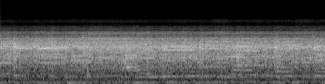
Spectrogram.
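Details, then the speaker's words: Philco T66 pocket AM transistor radio, after finding the missing slug in a converter coil core and refitting the original Philco transistor: the antenna trimmer now peaks and an oldies station plays clear and steady, with no fading or crackle. "now i can achieve a peak with the antenna trimmer now it's working and i'm getting la oldies"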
